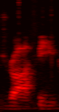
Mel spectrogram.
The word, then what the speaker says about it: Drawfee: yeah, there's a lot of Drawfee stuff on Dropout because College Humor used to own it. Yeah. And that's How do you spell it? Drawfee? Draw, F-E-E. It's like coffee and draw put together.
